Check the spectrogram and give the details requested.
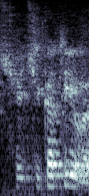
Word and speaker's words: Чикатило: По-украински произносится По украинской мове. Чикатило. Чикатило, да, Чикатило.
